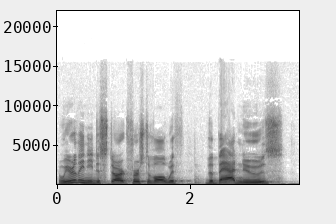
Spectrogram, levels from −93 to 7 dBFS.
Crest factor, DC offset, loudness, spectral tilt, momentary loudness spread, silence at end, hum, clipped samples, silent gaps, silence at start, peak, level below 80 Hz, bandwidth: 14 dB; under 0.1%; -16 LUFS; -5.5 dB/octave; 9 LU; 0 s; none; under 0.1%; none; 0.05 s; -2 dBFS; -48 dBFS; 11 kHz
